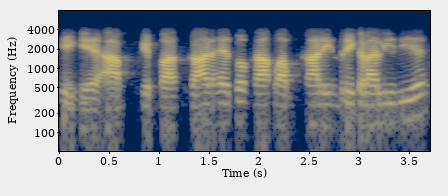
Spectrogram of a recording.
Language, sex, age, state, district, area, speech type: Urdu, male, 45-60, Telangana, Hyderabad, urban, conversation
